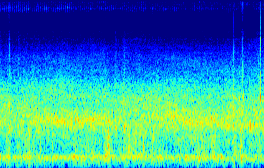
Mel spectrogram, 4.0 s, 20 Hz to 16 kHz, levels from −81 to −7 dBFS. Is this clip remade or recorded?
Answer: remade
